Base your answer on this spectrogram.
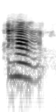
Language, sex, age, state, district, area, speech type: Sindhi, female, 45-60, Gujarat, Surat, urban, conversation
